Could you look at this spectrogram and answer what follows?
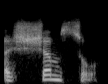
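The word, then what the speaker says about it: الشمس: I'm going to delete one of the vowels and I'm not pronouncing the lam. Ash-shamsu.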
